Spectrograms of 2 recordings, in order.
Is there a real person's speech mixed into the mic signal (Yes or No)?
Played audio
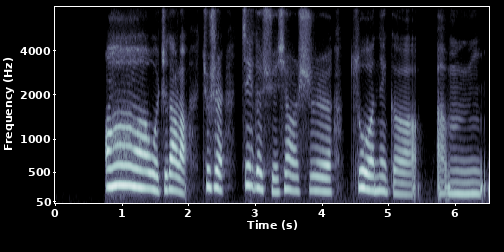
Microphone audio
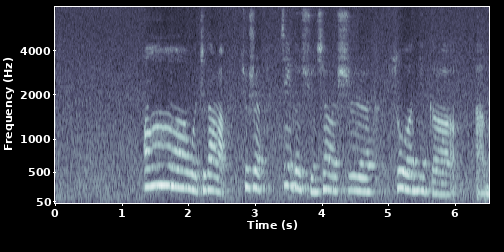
No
